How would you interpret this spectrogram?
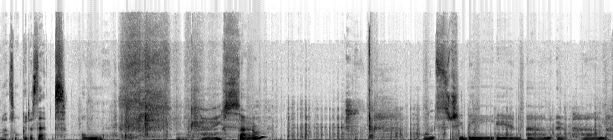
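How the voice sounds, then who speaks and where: A woman's voice: medium pitch, slight background noise, heavily acted. Woman role-playing a whispery, blunt couples therapist, ASMR. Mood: probing, sceptical. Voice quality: breathy soft-spoken, often slipping into whisper. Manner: fussy, chiding, pausing as if listening to clients. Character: blunt, judgmental female couples therapist, brisk and exasperated. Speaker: ASMR role-play performer.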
